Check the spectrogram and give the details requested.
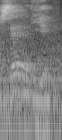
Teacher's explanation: Em série, quando eu falo, o E no ditongo, ele é mais forte. Então aqui é semivogal e aqui é vogal. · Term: ditongo crescente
